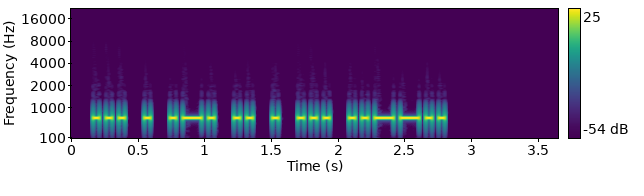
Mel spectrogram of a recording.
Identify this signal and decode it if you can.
Morse code, heard as a keyed tone, about 25 wpm, 700 Hz. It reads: SERIES?
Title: Sentences from Top 1000 Words - Review Part 5 - 25wpm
